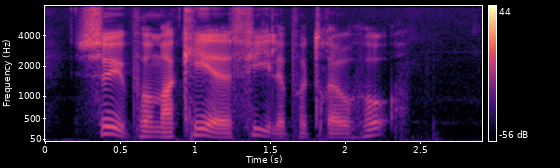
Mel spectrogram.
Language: Danish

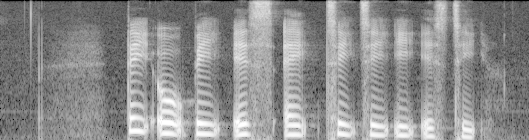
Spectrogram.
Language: Danish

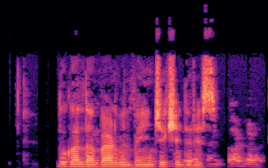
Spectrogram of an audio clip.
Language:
Kalkoti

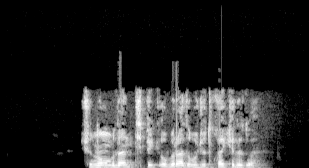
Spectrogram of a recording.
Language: Uyghur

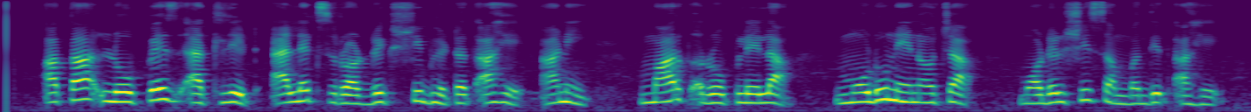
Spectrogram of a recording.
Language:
Marathi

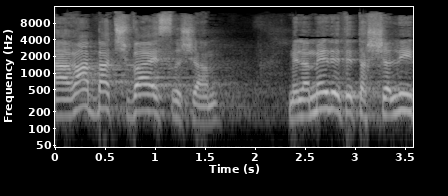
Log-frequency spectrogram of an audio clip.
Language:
Hebrew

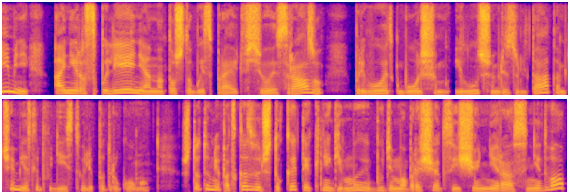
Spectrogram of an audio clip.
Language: Russian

